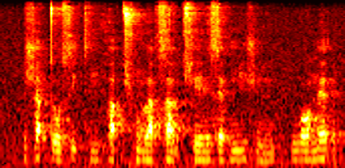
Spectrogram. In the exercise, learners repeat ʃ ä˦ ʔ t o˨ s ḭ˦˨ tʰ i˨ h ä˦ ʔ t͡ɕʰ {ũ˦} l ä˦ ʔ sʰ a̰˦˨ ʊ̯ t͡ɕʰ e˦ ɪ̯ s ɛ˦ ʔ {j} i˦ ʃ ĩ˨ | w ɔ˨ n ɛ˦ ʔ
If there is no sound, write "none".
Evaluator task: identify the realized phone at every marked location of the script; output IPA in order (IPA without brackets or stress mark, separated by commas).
ũ˦˨, ɲ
